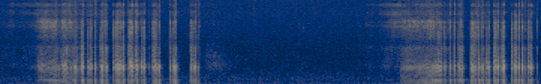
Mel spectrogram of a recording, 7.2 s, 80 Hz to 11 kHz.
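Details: An 11-year-old female Boston Terrier snores, twitching in sleep, in two long rattling bursts separated by a quiet pause.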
